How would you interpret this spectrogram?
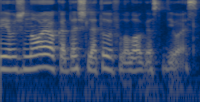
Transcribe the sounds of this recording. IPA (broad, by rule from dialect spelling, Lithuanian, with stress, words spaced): jɛʊ ʒʲɪˈnoːjoː kɐt ˈɐʃ lʲɛˈtuːʋʲʊ fʲɪlˠoːˈlˠoːɡʲɪjoː stʊdʲɪˈjuɔsʲ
